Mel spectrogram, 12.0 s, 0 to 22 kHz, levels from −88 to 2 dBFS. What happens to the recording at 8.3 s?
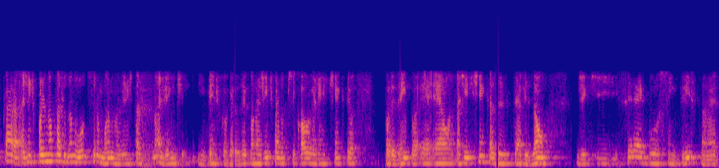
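From 8.28 to 8.31 s the program most likely failed to deliver audio in time, so a 30 ms block of samples went out as zeros: a block of digital silence. The sound drops straight to nothing and returns with no fade, leaving a brief hole, heard as a short gap in the speech rather than a pause.

Around that gap, and through the whole clip, the speech carries plainly audible G.729 codec damage. The codec rebuilds each 10 ms frame from a vocal tract filter, a pitch predictor and a handful of pulses rather than sending the waveform. The roughness points to its 8 kbit/s rate. Nothing above 4 kHz survives, so the speech sounds muffled and band-limited, with a slightly rough, synthetic texture on the parts that remain.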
